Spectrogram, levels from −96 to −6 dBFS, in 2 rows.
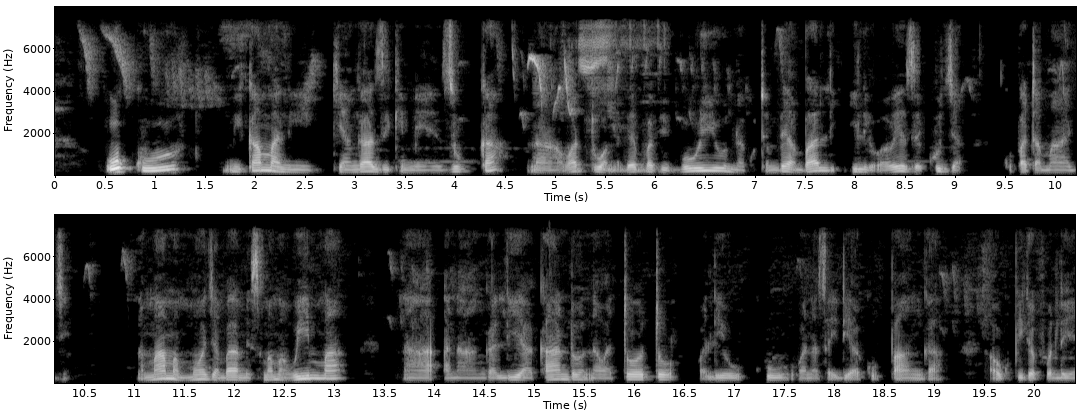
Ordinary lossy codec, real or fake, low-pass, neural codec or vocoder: AAC, 48 kbps; real; 7.2 kHz; none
